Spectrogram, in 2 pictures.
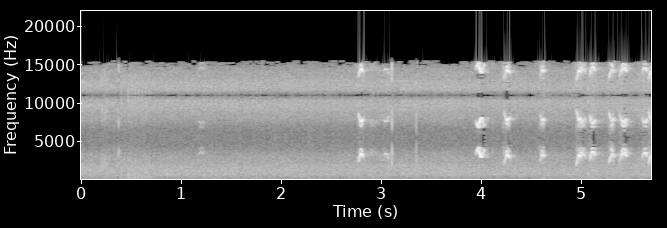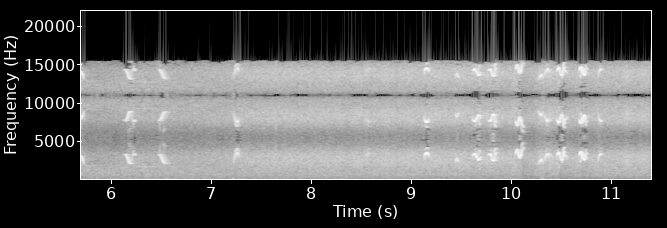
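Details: Several grosbeaks feeding together on New Year's Day, 1 January 2010, giving short, high chirps, scattered at first and then in quick clusters toward the end, over a steady background hiss.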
